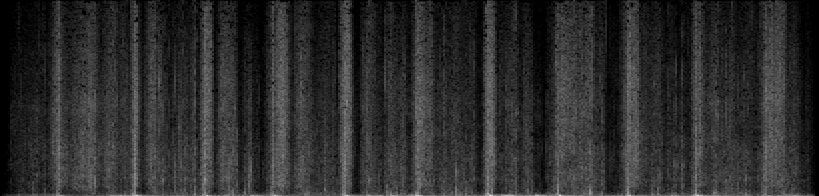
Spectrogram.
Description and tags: walking in the grass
